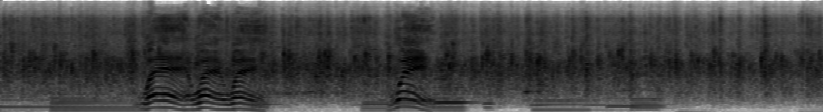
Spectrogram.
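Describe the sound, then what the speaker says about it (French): A church congregation applauds and cheers in a steady wash of clapping, with an organ or keyboard playing melodic phrases over it and a brief voice. "Est-ce que tu peux acclamer pour le Seigneur?"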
